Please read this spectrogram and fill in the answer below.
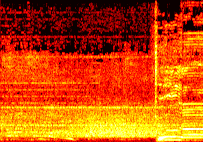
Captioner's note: crowd cheering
